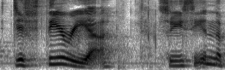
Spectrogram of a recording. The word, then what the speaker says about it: diphtheria: It was called diphtheria. So you see in the parentheses, this is actually saying how the word is pronounced. So in the English language, PH makes an F sound.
